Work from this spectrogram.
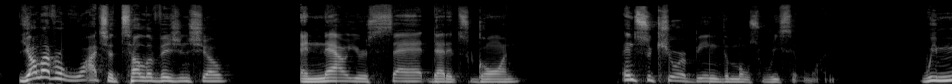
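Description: Three times the speech steps down abruptly by about 6 dB and then jumps back up: from 0.62 to 0.89 s, from 3.37 to 4.32 s, and from 6.69 to 7.10 s. This is likely one channel dropping out, with the mono sum losing half its shared signal. A fade or compressor ducking would ramp, but these edges are instantaneous, the drop is a clean halving, and the tone stays the same.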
